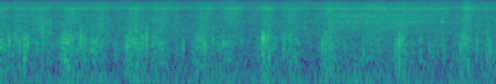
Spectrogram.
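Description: Someone wading through shallow swamp water close by: a quick, irregular run of sloshing splashes.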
